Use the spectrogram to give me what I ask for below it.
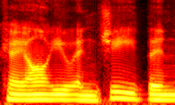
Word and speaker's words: Khruangbin: the upcoming Grammy Awards the name minus pronounced KR n g bin minus is Ty for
